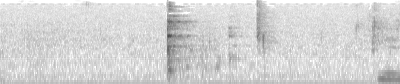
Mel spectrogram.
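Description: Cutlery clinking once against a plate while eating, about a second in, with a fainter tap a little later, over a steady low hum.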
